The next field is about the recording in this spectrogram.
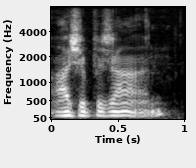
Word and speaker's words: Azerbaijan: And not that there's not plenty to talk about Manhattan, but originally from Azerbaijan.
